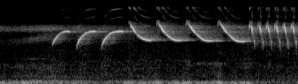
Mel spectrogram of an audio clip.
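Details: Domestic canary song used as tutor song for young canaries: a few rising whistled upslurs, then fast descending sweeps repeated about three times a second, ending in a quick trill.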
